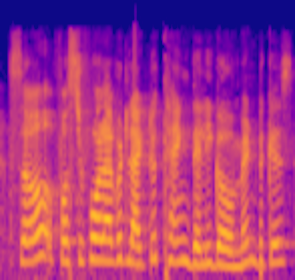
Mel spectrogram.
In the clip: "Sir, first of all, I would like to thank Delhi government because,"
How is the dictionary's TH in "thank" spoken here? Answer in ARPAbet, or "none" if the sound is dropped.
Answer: T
